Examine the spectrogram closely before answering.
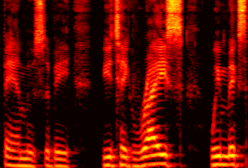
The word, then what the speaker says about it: musubi: So if I've been pronouncing it Masubis up to this point in time in my life, You're a little off. Musubi.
